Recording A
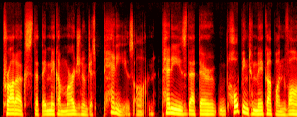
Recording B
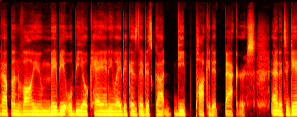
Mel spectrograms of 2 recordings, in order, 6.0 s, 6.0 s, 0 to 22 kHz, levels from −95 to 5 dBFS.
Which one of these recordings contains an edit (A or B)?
A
